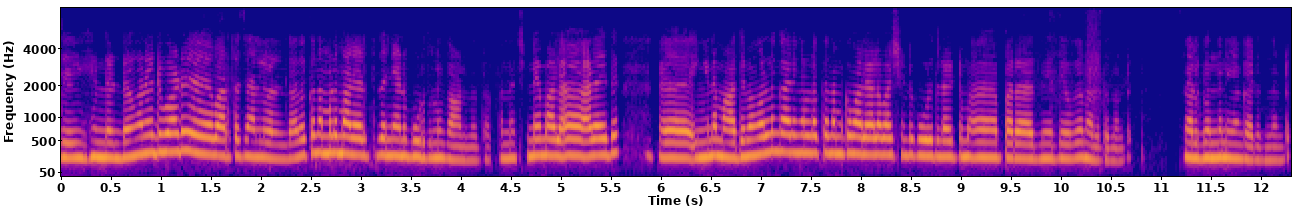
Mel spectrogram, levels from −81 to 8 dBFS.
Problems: none marked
